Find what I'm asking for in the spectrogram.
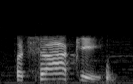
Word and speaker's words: Psaki: Jesse, I'm sick of you radio guys saying it wrong. It's Psaki. You got it? You know who I'm talking about? That redheaded... Oh, God, she's homely. Psaki. Say it right. Psaki.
